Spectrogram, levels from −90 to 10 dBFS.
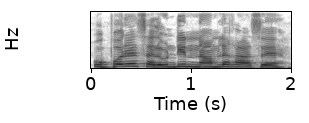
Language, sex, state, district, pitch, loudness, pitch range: Bengali, female, Assam, Hailakandi, 300 Hz, -12 LUFS, 285-330 Hz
